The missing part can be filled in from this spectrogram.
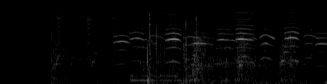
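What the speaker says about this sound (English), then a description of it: "Rubber ducks would squeak from beyond the astral plane." Rubber ducks squeaking inside the VR game Gadgeteer, a run of high, bright squeaks in quick uneven succession, fairly quiet, with a short low tone partway through and no talking.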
